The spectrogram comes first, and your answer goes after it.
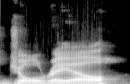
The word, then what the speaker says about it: Jorael: that can try to poke narset there's three syllables Joel Rael rather than a diphthong diphthong is a technical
